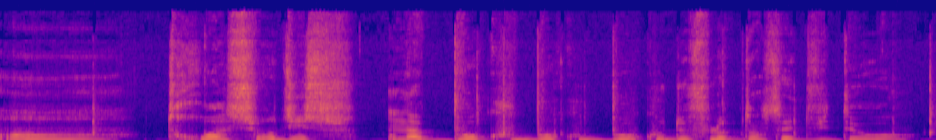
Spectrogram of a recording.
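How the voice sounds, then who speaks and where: A woman with a fairly low pitch and a dark, mellow tone, at a very slow pace with lively intonation. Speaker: Minecraft gaming YouTuber. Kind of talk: gameplay commentary. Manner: animated.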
